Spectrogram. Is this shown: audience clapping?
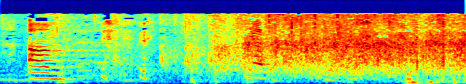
yes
